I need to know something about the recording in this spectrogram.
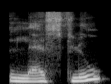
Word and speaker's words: Les fleurs: Kevin, Les fleurs sont jolies. we don't pronounce the S.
